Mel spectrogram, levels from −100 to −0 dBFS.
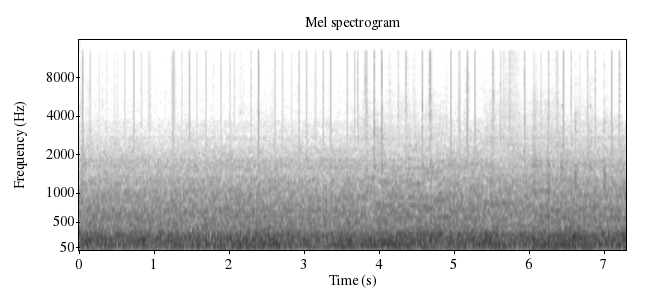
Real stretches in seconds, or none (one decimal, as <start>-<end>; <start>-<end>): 0.0-3.7; 4.9-5.4; 6.4-7.3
